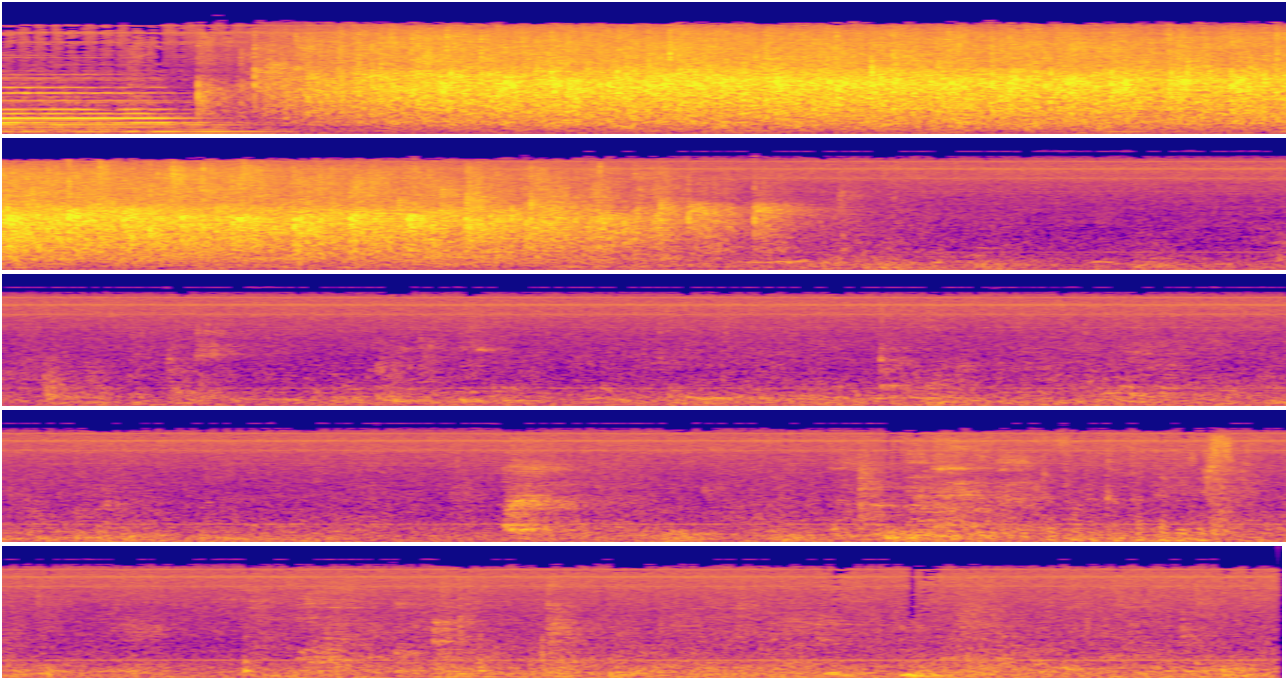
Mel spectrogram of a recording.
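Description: An orchestral chord ends about a second in and audience applause breaks out, lasting about eight seconds before dying away. The hall then settles to a low background rumble with a few scattered knocks.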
